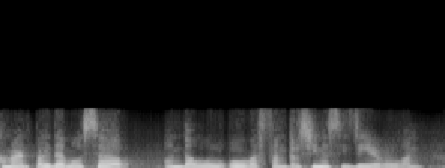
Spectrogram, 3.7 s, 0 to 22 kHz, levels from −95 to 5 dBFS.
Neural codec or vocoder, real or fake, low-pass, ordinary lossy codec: codec, 16 kHz, 0.5 kbps, X-Codec, HuBERT features, trained on general audio; fake; none; none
